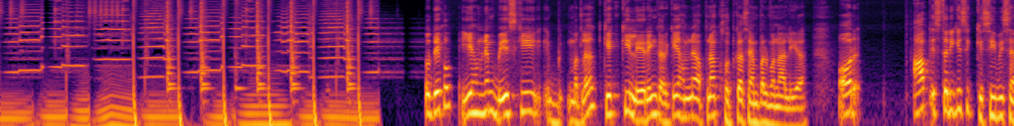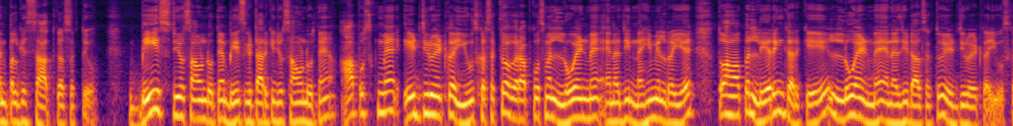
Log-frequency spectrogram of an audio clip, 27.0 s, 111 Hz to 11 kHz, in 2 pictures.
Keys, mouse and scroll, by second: 4.6 click.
